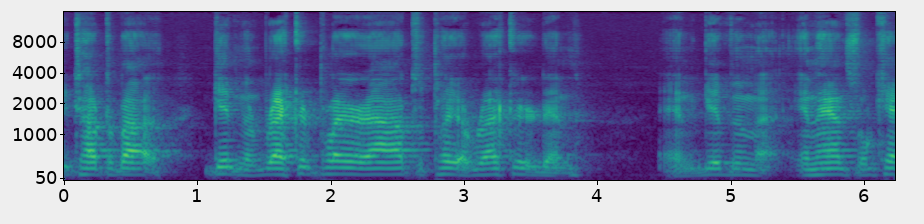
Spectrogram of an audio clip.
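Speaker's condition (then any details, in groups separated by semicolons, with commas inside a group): Cerebral palsy; power wheelchair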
